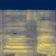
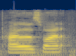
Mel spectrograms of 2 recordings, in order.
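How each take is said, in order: First: The first part sounds like the word pillow. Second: The first part does not sound like pillow. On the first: It is named after a fluffy pillow. "I like to pronounce it Piloswine because it's a fluffy pillow" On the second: Someone else says it this way. "Leo likes to pronounce it Piloswine"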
